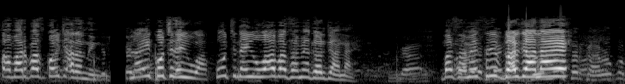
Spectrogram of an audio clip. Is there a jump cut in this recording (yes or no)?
yes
